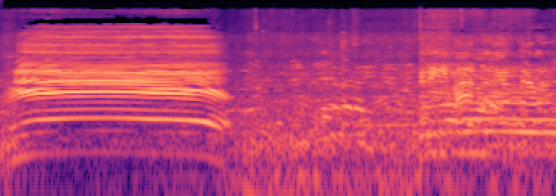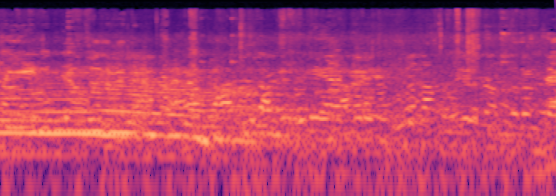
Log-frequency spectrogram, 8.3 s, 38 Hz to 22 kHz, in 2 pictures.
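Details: A milk cow or calf at Ambari cattle market, 21 May 2024, lets out a loud, strongly resonant moo lasting nearly two seconds. Softer moos and crowd chatter follow.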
